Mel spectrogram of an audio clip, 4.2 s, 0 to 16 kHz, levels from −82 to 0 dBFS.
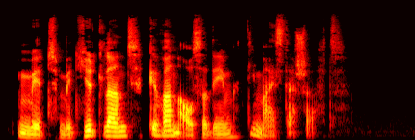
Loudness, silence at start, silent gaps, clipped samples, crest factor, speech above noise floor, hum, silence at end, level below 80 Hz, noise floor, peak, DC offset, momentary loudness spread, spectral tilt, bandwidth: -23 LUFS; 0.2 s; none; under 0.1%; 24 dB; 51 dB; none; 0.8 s; -50 dBFS; -73 dBFS; 0 dBFS; under 0.1%; 12 LU; -5 dB/octave; 11 kHz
